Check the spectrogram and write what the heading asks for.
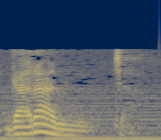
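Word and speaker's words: Garanča: L'amour est ram, no, l'amour est ram, no, bien, y hay una cantante que nació en Letonia que se llama Elina Garancha. Se escribe Garanca, pero se pronuncia, para su desgracia, Garancha.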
